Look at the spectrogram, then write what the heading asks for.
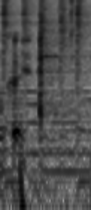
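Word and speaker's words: Коффи: Тебя зовут Джон Кофи? Да, сэр, босс. Как напиток, только пишется по-другому.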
